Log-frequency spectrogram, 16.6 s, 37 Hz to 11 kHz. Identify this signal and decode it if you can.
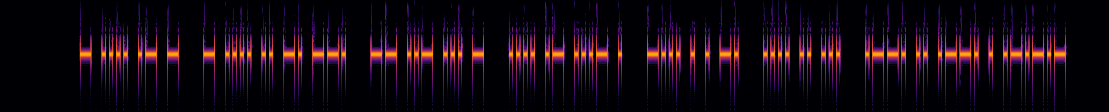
Morse code, heard as a keyed tone, about 22 wpm, 700 Hz. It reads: THAT THING MUST HAVE BEEN HIS PIPE.
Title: Sentences from Top 1500 Words 22wpm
